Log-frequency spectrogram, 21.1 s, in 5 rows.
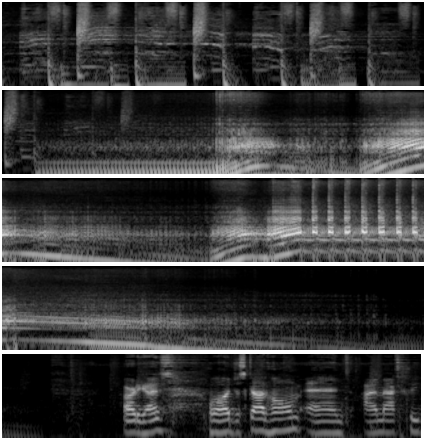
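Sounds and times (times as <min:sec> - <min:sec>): car engine revving: 0:04.6 - 0:17.3.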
